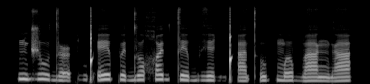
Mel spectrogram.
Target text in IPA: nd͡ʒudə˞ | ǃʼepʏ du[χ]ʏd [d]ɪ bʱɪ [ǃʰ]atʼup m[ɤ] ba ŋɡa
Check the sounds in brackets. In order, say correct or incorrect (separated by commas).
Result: correct, incorrect, incorrect, correct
